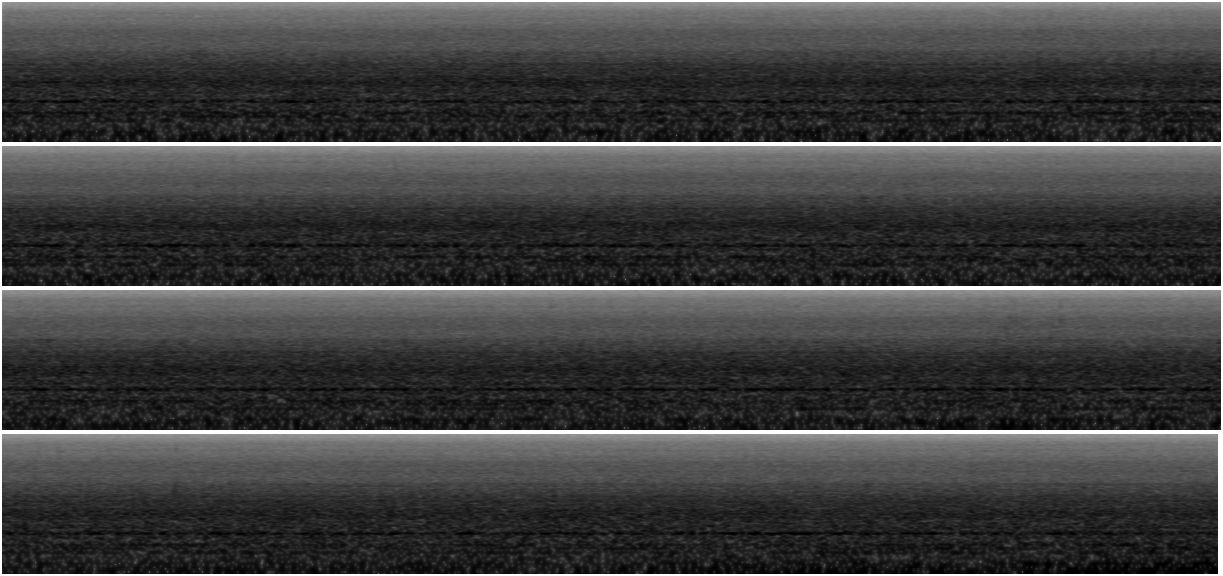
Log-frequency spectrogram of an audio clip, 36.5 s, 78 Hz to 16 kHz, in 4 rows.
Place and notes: W Cache La Poudre St, Colorado Springs, CO, USA - El Pomar Drone #2
Resonating metal L-beams under a water heater of sorts.
26 April 2018, ~14:00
